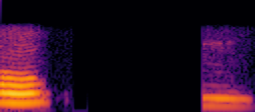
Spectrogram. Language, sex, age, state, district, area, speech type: Bodo, male, 60+, Assam, Chirang, rural, conversation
